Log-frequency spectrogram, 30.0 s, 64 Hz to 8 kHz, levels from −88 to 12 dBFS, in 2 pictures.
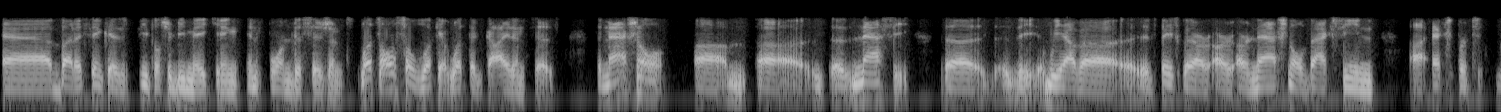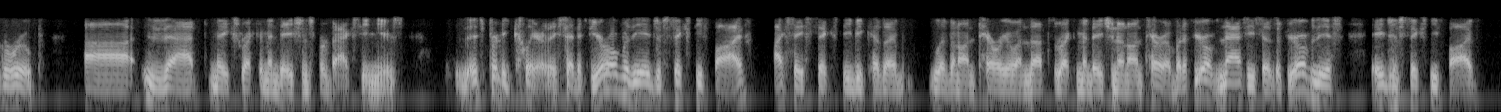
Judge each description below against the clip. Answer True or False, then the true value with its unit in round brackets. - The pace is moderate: True (170 wpm)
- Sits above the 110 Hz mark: False (90 Hz)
